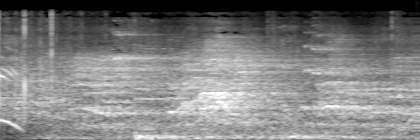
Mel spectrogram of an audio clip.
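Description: Volleyball rally sounds in a gymnasium: thuds of the ball and players' feet on the hardwood court over steady crowd chatter.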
